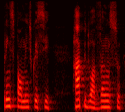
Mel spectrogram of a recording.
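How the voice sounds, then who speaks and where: A man's voice: fairly high pitch, steady tone, normal speed. A man with a Brazilian accent hosting an interview podcast, introducing and questioning his guest in courteous, rather formal phrasing. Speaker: podcast host.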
